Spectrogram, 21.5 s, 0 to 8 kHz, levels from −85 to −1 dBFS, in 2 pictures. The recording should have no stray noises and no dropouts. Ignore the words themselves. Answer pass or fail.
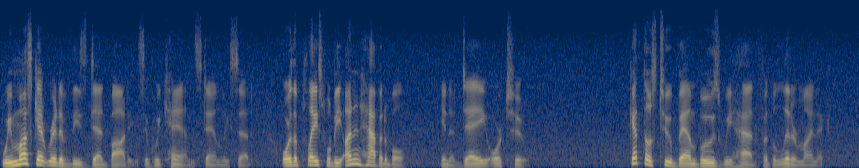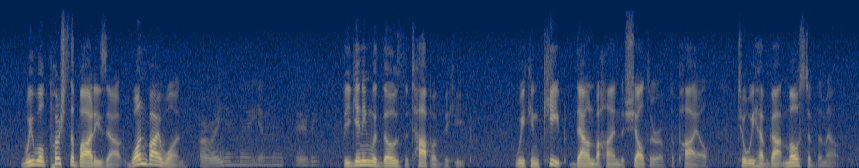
fail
